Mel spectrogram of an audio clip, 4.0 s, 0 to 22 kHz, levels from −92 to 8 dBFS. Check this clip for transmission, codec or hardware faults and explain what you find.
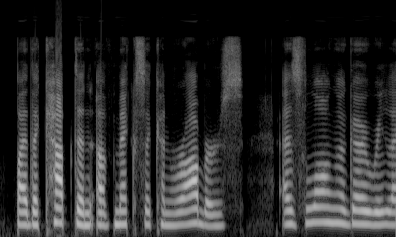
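Two faults are audible, both at the microphone input.

From 0.35 to 0.82 s there is microphone overload, likely from an input level set too high. Peaks push about 3 dB past the converter's ceiling, so roughly one percent of samples are sheared flat. The audio sounds harsh and crackly on the loudest syllables. The waveform shows squared-off tops, and the spectrogram shows high-frequency splatter.

At 1.02 s the microphone volume is stepped down by about 4 dB, likely the call software lowering input gain in response to that clipping. Speech and background drop together, abruptly. The waveform envelope shows a sudden step, and the spectrogram darkens uniformly across all frequencies.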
